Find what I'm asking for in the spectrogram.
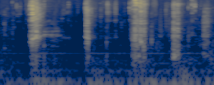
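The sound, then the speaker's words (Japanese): Someone crunches curry-flavoured kaki-pi, rice crackers and peanuts seasoned with fourteen spices. Several crisp, irregular bites and chews come through close and quiet, with no talk over them. “これの カレー味の柿ピー。 はい、どうぞこちらも。 あ、 カレー味です。 これカレーいただきますよ。”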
